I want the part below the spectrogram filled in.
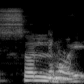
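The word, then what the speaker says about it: seulement: ই এন টি হ্যা এটা যে সলম এই ওটা সাইলেন্টের মত আছে হ্যা সলম বলবেন সলম অনলি উইকেন্ড ওকে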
